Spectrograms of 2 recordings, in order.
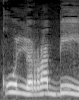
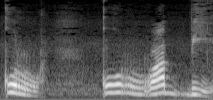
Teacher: Ya, hukumnya di sini idgham mutaqaribain, ya, idgham mutaqaribain, ya, di mana sahabat semua, ya, kita lup, lupakan bunyi lam. Jangan baca qul, kita baca qur. Masukkan qaf ini terus terus ke dalam ra tanpa membunyikan lam.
